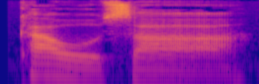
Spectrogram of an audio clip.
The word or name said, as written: causa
